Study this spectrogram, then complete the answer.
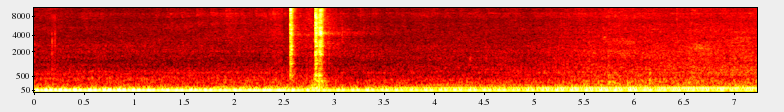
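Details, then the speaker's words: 1976 Lincoln Continental 460 V8 just after start-up: a low, even idle rumble with a steady beat and a couple of brief clicks, running smoothly with no miss or knock, which is normal. "let's go ahead and fire this up i said that 460 runs smooth"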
